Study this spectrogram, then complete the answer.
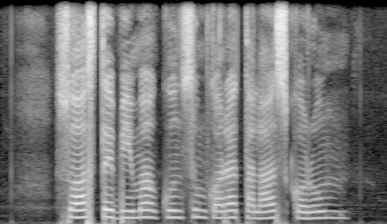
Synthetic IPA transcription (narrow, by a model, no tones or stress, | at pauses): swast̪ʰebimakunsumkɔɾat̪alaskɔɾum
